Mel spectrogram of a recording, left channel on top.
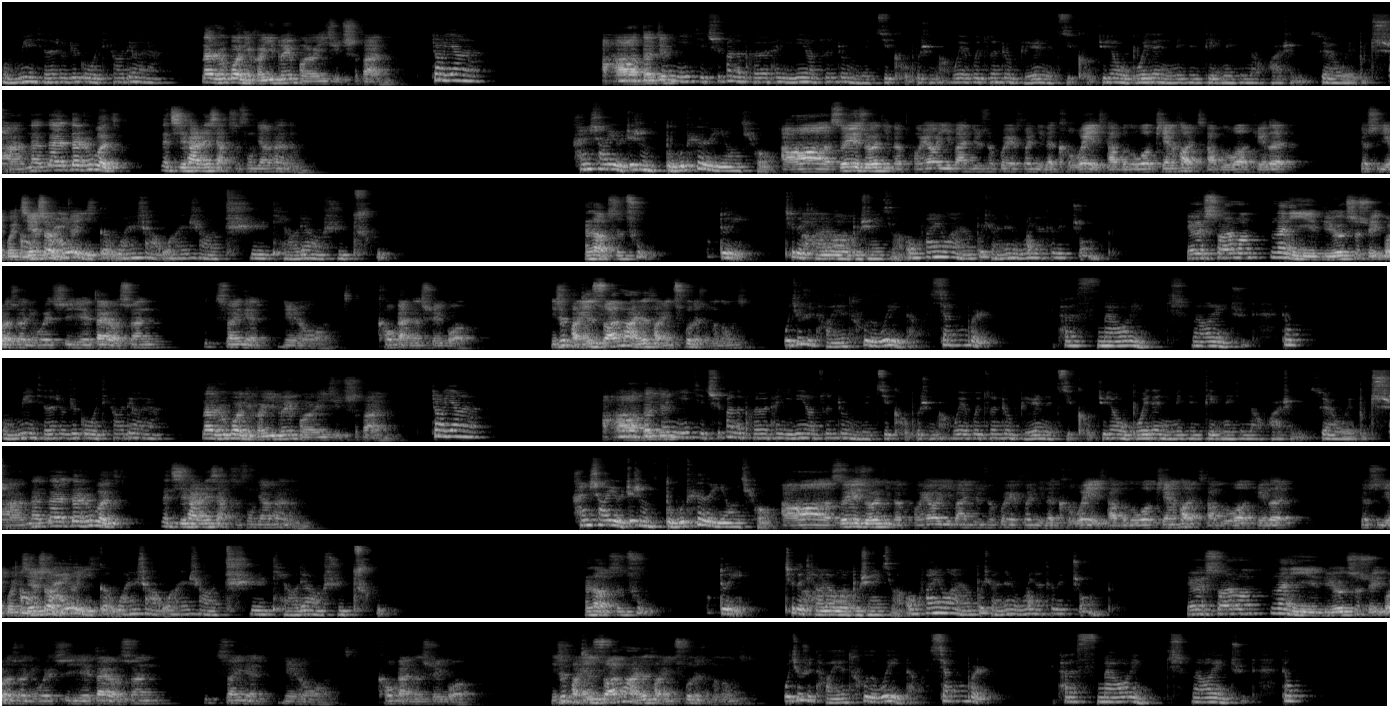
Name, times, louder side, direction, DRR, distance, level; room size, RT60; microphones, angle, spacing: voice 1, 0.0-1.6 4.3-4.8 6.2-13.9 19.6-21.6 27.9-31.4 34.9-35.2 35.6-38.7 47.3-47.7 49.5-51.5 52.2-54.5, equal, 25° right, 4 dB, 3.5 m, -29 dB
voice 2, 2.0-3.9 6.0-6.7 13.9-15.0 15.5-16.9 21.7-26.8 27.5-28.7 33.6-34.2 35.8-36.3 38.0-38.1 39.6-43.2 43.8-44.9 45.4-46.3 47.1-49.1, left 2 dB, 75° left, 1 dB, 3.5 m, -26 dB
15.5 x 6.5 x 7.6 m, 0.40 s
head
